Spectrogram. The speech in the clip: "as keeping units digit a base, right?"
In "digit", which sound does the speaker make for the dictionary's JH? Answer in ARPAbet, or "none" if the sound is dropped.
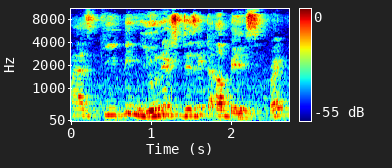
Z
